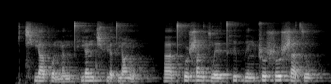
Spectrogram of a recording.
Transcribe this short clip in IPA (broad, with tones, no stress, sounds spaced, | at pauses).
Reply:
t͡ɕʰ j ä˥ p ɤ̰˨˩ ŋ a˥˩ n t̪ʰ j ɛ˥ n t͡ɕʰ ɥ ɛ˨ t̪ j ɑ˥˩ ŋ | ä˧˥ t̪ʰ u˥ ʂ ɑ˥˩ ŋ t͡s w e˧˥ ɪ̯ t̪ʰ i˥˩ p i˧˥ n ʈ͡ʂ u˥˩ ʂ u˥ ʂ ä˧˥ t͡s u˧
